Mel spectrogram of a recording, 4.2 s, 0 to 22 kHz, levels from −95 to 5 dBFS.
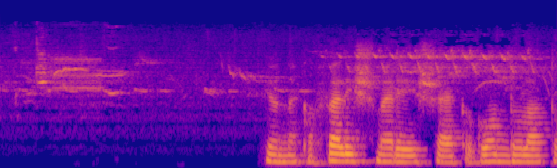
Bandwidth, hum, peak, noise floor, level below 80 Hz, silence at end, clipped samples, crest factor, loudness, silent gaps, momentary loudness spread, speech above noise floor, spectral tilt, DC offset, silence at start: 12 kHz; none; -6 dBFS; -51 dBFS; -80 dBFS; 0 s; under 0.1%; 20 dB; -25 LUFS; none; 21 LU; 27 dB; -5 dB/octave; under 0.1%; 0.15 s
